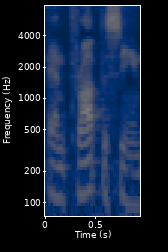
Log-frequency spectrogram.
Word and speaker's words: Anthropocene: this word was pronounced anthropocene but everybody here in colorado of all places chooses to pronounce it anthropocene as if they've just gotten off the plane from london which some of you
